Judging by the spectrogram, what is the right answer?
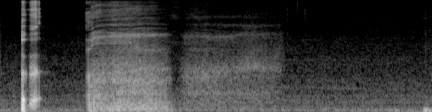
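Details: Burping after a meal: two short gulping sounds, then one long, low, rumbling belch that fades into a softer tail; an ordinary burp.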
